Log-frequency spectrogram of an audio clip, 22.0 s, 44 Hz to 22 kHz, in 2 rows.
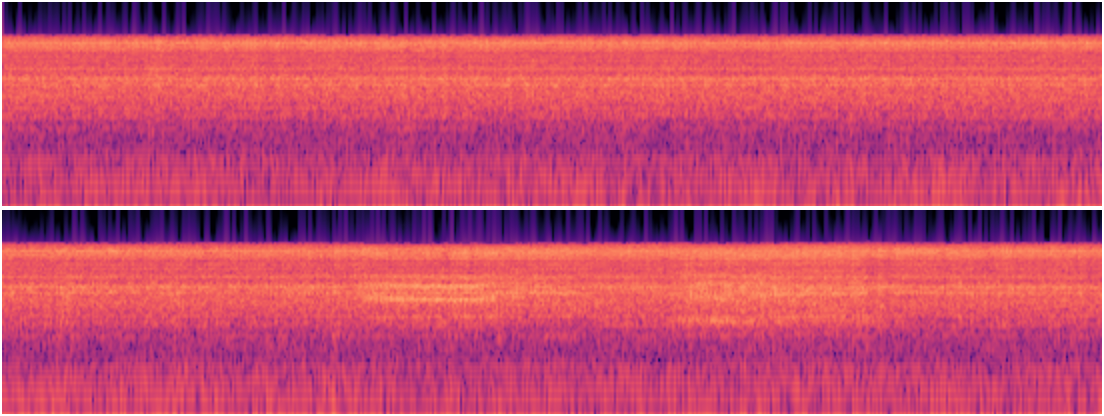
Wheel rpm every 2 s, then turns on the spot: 230, 230, 230, 240, 230, 230, 230, 220, 230, 220, 230.
none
